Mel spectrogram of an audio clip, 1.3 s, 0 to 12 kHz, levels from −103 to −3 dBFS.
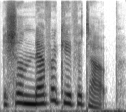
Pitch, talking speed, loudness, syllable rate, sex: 250 Hz, 285 wpm, -16 LUFS, 6.1 syllables/s, female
